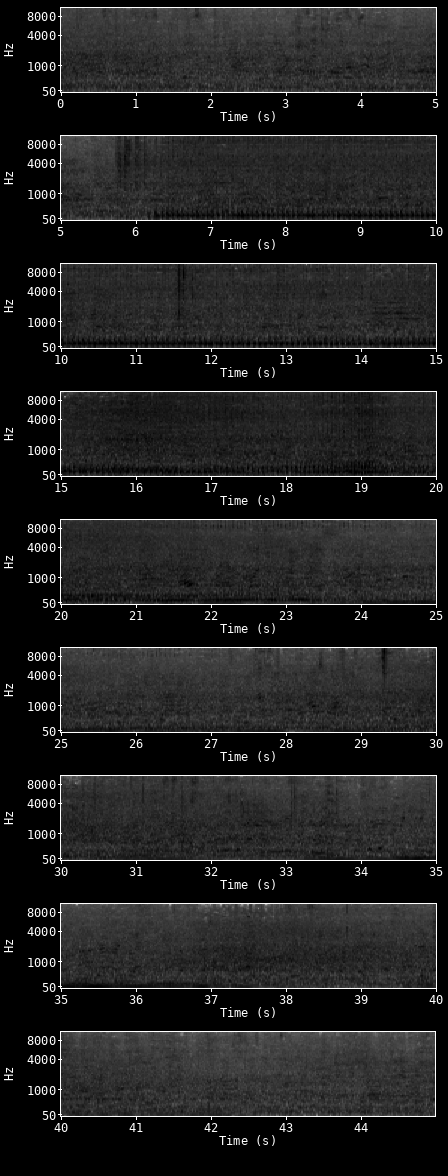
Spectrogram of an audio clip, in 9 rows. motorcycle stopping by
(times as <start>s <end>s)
5.7s 26.2s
